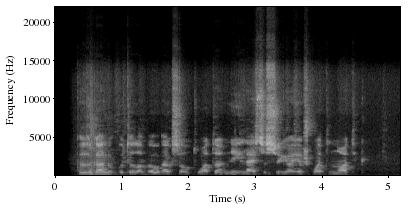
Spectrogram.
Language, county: Lithuanian, Kaunas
